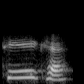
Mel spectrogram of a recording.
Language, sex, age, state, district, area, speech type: Maithili, female, 18-30, Bihar, Samastipur, rural, conversation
